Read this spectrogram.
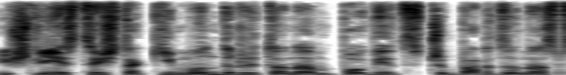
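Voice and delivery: put-on high-pitched boy's voice, urgent question; high, anxious child; pleading boy. A narrator's reading. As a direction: press the raven for an answer, pitched high. Boy anxiously challenges the raven.

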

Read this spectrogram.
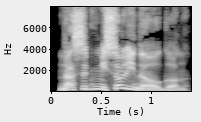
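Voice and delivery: high taunting bird voice; mocking woodpecker. Woodpecker jeering at the boys as it leaves, high teasing. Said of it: "zaśmiał się dzięcioł już z daleka".

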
